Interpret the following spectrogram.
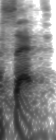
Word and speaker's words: Seth: Agora, Osiris é um grande faraó, mas seu irmão Set se pronuncia Set, OK? Mas se escreve Seth.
